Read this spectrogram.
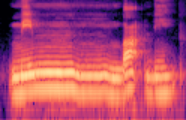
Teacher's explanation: nun mati bertemu ba Nun pun kita tukar kepada bunyi mim asalnya Hai Min ba'di yang bener Nun kita tukar kepada mim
